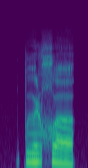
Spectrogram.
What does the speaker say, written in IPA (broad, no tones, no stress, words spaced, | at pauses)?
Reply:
pɯɭ χʷʌ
